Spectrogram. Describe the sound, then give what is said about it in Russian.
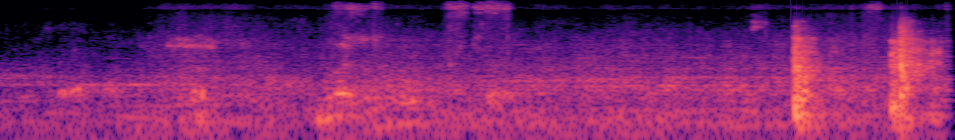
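A couple of sharp knocks near the end, loud, the second following about half a second after the first, over a low murmur of background voices. “Давайте, может быть, без стука.”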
